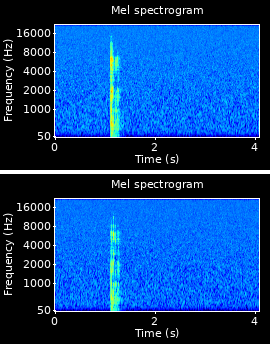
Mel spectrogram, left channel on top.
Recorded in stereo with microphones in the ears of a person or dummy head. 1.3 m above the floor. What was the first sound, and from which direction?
Keys jangling, 80° left.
